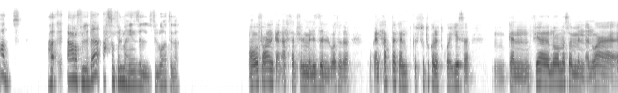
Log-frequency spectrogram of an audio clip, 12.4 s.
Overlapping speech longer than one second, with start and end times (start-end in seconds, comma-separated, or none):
none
